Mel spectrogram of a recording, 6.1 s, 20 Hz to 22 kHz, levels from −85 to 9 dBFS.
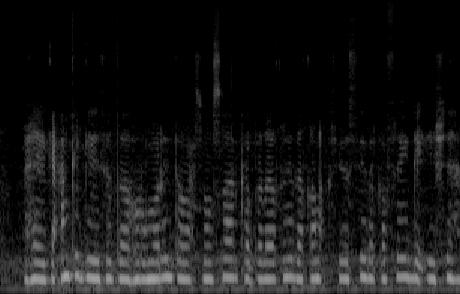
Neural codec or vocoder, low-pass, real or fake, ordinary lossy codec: codec, 44.1 kHz, 7.8 kbps, Pupu-Codec; none; fake; none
